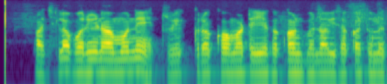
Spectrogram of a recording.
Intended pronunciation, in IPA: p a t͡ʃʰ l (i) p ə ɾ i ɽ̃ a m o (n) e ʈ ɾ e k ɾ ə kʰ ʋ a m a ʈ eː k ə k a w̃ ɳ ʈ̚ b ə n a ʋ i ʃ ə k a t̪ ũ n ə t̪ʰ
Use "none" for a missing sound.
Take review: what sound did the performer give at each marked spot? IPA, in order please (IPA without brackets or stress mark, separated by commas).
a, n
